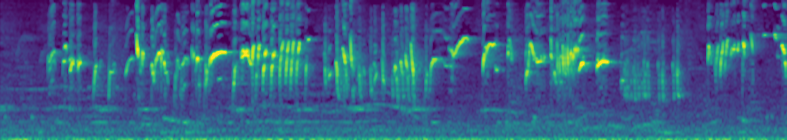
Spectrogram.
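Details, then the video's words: A female canary in full, lively song. Its chattering warble is noted as not proving a bird is male. The song is a continuous stream of high twittering notes, rapid trills and sharp upslurred whistles, with brief gaps, lasting nearly eight seconds. "Bunyi Burung Kenari Betina gacor"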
